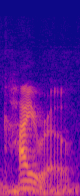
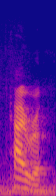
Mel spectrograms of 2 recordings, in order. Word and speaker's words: Cairo: Okay, so say it like the city of Cairo. That's fine. Okay, Cairo.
